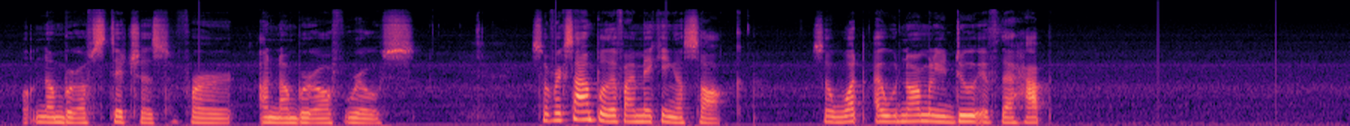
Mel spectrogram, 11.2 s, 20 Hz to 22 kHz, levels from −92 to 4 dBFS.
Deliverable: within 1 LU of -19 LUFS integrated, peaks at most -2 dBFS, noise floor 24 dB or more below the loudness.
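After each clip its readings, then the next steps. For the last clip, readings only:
clicks found 5; loudness -22.5 LUFS; peak level -4.5 dBFS; loudness target -19.0 LUFS
-> de-click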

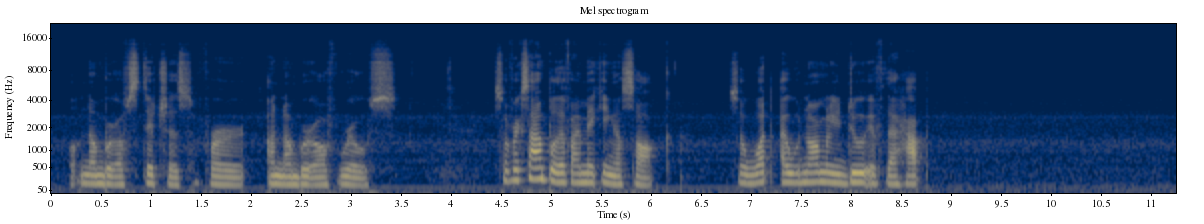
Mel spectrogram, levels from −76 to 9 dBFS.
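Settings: clicks found 0; loudness -22.5 LUFS; peak level -4.5 dBFS; loudness target -19.0 LUFS
-> trim +3.5 dB; peak limiter -2 dBFS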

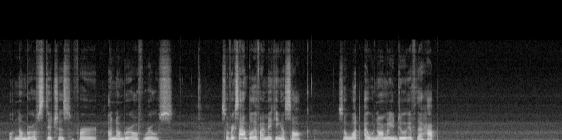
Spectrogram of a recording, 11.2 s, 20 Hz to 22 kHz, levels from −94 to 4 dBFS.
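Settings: loudness -19.0 LUFS; peak level -2.0 dBFS; noise floor -51 dBFS

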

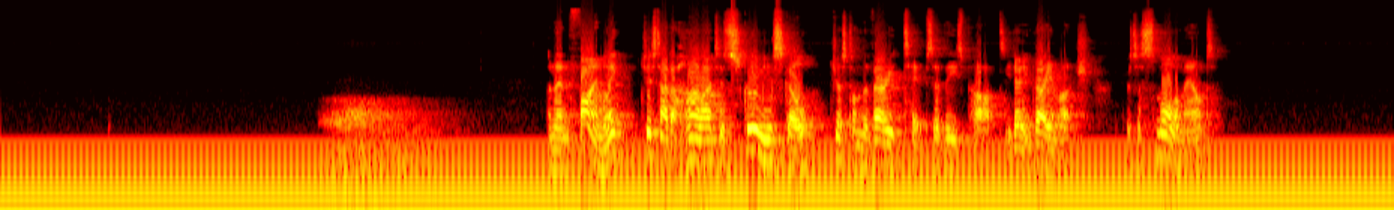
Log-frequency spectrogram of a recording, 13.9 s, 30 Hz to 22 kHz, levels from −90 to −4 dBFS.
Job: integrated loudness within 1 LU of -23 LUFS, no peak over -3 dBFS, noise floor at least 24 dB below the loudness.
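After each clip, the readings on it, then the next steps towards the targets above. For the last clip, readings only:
clipped samples 1.0%; clipping level -21.0 dBFS; hum 50 Hz; highest harmonic 250 Hz; hum level -34 dBFS; loudness -32.5 LUFS; peak level -21.0 dBFS; loudness target -23.0 LUFS
-> clip repair -21 dBFS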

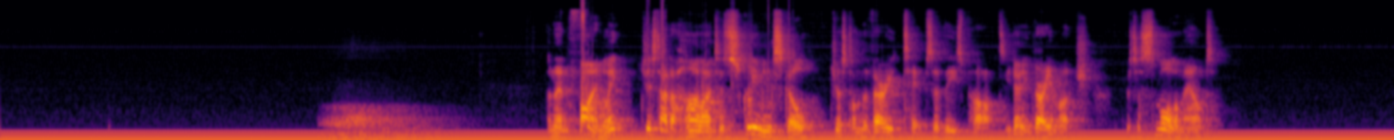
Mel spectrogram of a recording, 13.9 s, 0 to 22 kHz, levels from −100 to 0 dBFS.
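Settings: clipped samples 0.0%; hum 50 Hz; highest harmonic 250 Hz; hum level -34 dBFS
-> de-hum 50 Hz, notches 5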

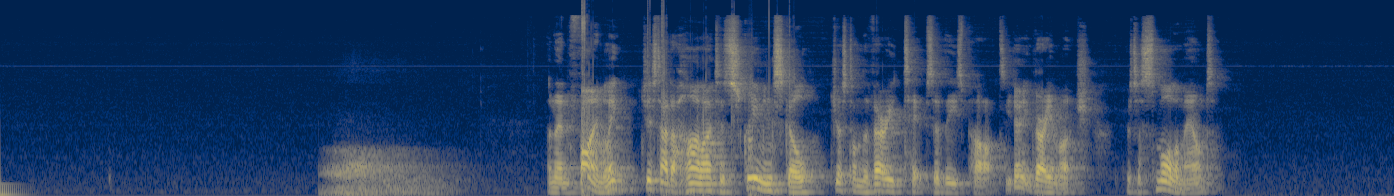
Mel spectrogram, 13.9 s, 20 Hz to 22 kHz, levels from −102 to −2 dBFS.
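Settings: hum not found; loudness -29.0 LUFS; peak level -11.0 dBFS; loudness target -23.0 LUFS
-> trim +6 dB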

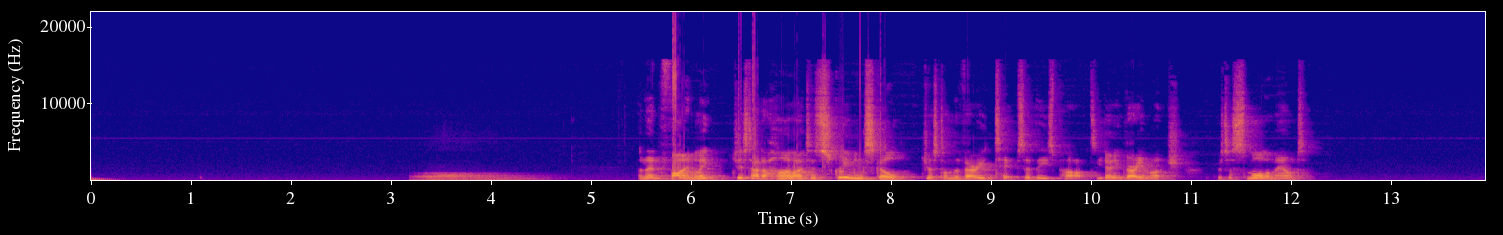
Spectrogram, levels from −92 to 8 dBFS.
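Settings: loudness -23.0 LUFS; peak level -5.0 dBFS; noise floor -69 dBFS

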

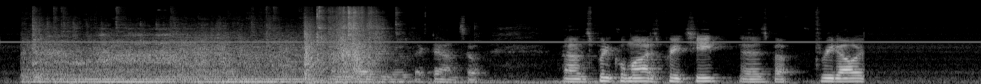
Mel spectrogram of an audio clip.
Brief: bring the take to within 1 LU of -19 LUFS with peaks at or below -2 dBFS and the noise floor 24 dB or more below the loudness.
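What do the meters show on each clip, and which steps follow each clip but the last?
steady tone 2.8 kHz; tone level -36 dBFS; loudness -22.0 LUFS; peak level -5.5 dBFS; loudness target -19.0 LUFS
-> band-stop 2.8 kHz, Q 30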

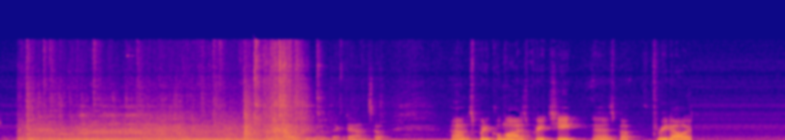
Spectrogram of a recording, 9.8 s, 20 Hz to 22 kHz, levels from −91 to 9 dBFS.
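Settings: steady tone not found; loudness -22.5 LUFS; peak level -6.0 dBFS; loudness target -19.0 LUFS
-> trim +3.5 dB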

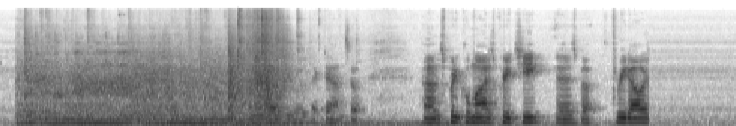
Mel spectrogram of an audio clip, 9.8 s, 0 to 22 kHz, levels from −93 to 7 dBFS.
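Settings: loudness -19.0 LUFS; peak level -2.0 dBFS; noise floor -45 dBFS

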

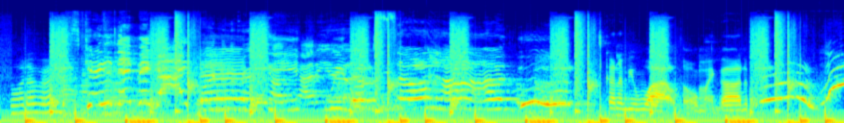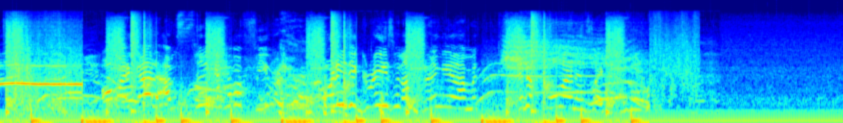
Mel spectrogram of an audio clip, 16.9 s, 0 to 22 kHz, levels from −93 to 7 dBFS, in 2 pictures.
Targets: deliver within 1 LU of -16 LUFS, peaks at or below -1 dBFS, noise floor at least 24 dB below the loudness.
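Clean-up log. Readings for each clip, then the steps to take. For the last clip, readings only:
tick rate 43 per s; hum 60 Hz; highest harmonic 300 Hz; hum level -35 dBFS; loudness -25.5 LUFS; peak level -9.0 dBFS; loudness target -16.0 LUFS
-> de-click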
